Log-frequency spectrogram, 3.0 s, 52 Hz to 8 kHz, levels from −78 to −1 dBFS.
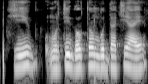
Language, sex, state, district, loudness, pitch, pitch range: Marathi, male, Maharashtra, Dhule, -16 LUFS, 140 Hz, 135-155 Hz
